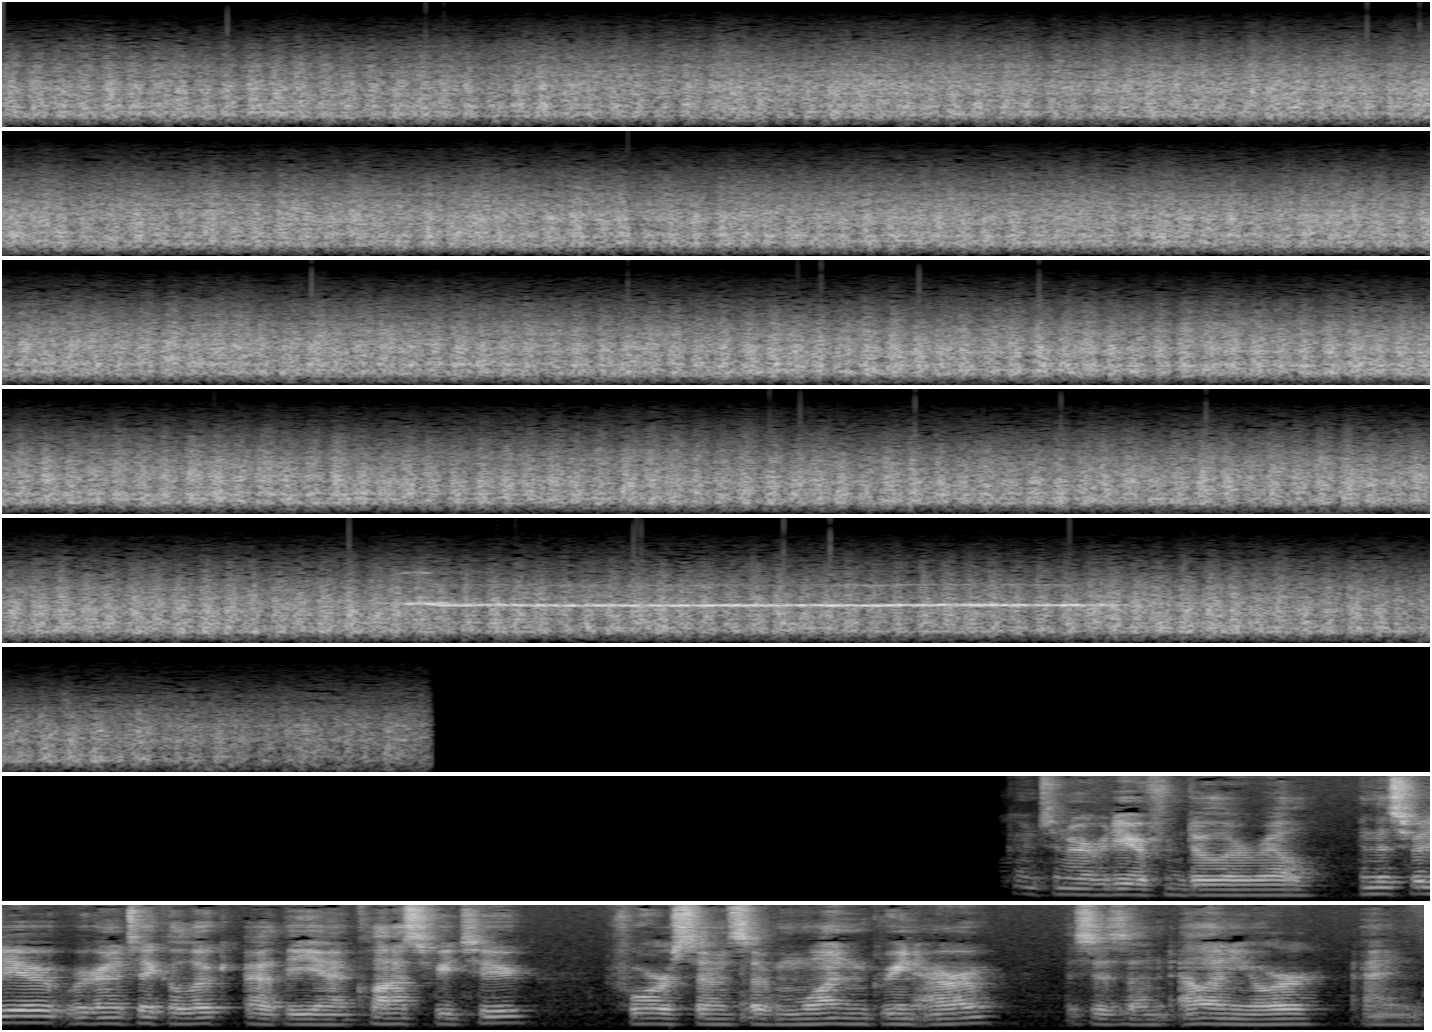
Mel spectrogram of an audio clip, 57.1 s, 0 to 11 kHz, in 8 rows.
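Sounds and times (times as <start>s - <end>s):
train rumbling on rails: 0.0s - 37.9s, 47.9s - 57.0s
steady whistle-like tone: 30.5s - 34.6s.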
